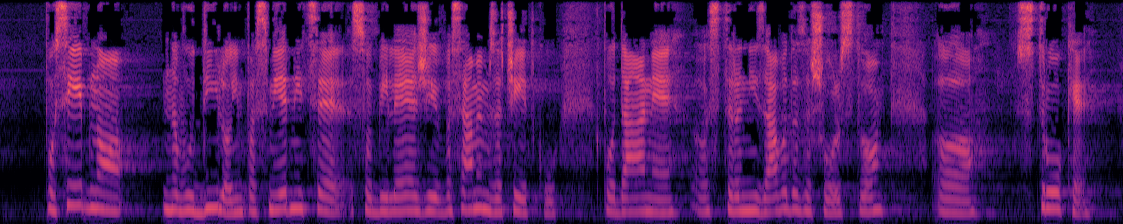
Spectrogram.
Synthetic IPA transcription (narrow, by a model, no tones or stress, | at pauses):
pɔseːbnɔ | naʋɔd̪iːlɔimpasmeːɾnit̪sɛsɔbilɛʒeʋəsaːmɛmzat͡ʃeːt̪kupɔd̪aːnɛst̪ɾaniːzaːʋɔd̪azaʃoːlst̪ʋɔ | st̪ɾoːkɛ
